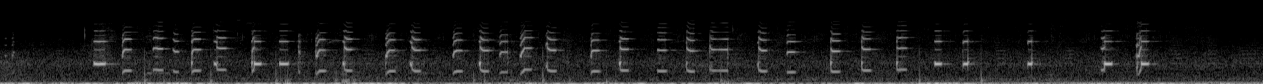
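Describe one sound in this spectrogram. A metal detector gives quick, rapid electronic beeps as it sweeps over the ground.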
